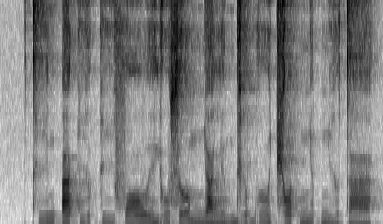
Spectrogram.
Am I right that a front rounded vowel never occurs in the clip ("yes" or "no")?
yes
